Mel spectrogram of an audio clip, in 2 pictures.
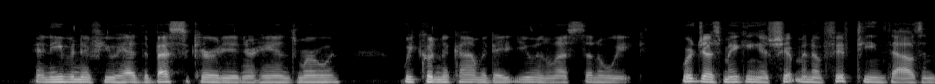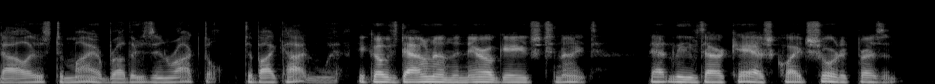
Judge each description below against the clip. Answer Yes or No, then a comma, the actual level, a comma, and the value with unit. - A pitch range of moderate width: No, narrow, 2.2 semitones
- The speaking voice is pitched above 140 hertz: No, low, 105 Hz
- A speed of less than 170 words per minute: No, average, 175 wpm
